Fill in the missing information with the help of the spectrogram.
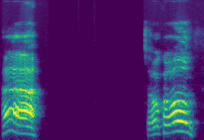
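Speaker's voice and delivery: loud, high yelp from the cold; cold shock yelp. Real, not acted. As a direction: cry out at the sudden cold.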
